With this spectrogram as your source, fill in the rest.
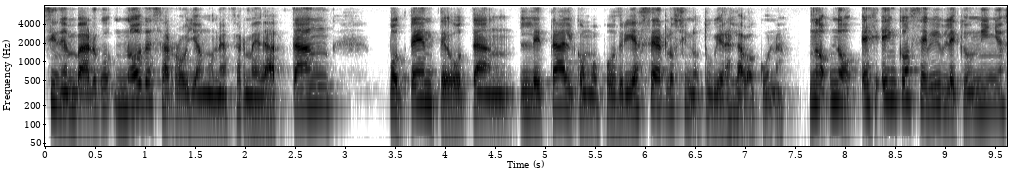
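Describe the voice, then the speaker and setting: A woman's fairly low voice at a moderate pace with lively intonation. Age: 40s. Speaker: clinical pharmacology expert. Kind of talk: interview. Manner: halting.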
